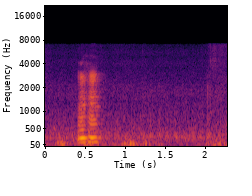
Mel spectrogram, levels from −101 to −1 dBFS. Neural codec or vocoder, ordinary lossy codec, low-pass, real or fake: none; none; 7.2 kHz; real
